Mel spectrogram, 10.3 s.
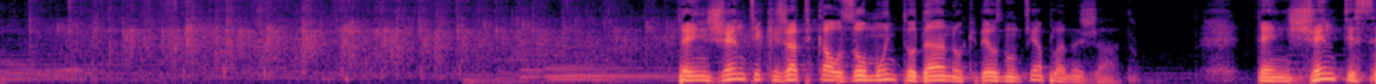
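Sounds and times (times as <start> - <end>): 
crowd applauding: 0.0 - 6.2
speech: 5.1 - 8.5, 9.4 - 10.3.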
